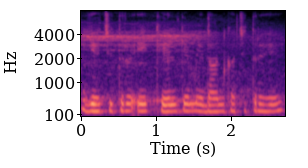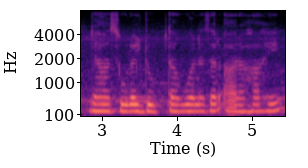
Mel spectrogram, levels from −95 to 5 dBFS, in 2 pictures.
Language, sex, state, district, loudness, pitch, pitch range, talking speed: Hindi, female, Bihar, Purnia, -27 LUFS, 195 Hz, 190-200 Hz, 185 wpm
